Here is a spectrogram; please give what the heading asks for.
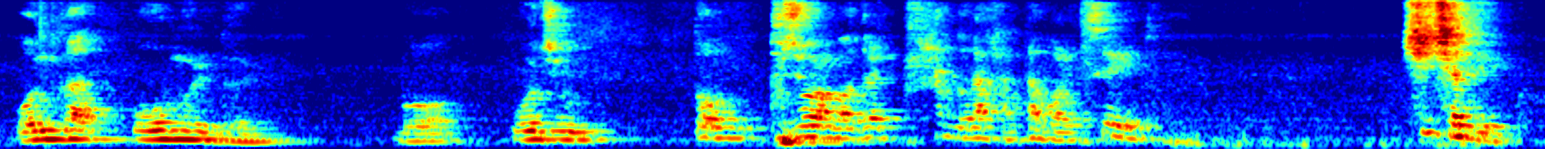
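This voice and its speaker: A male pastor preaching a sermon in a church, animated and full of rhetorical questions to the congregation. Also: fairly high pitch. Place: church sanctuary. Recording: very echoey church hall, distant mic.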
